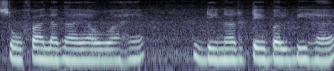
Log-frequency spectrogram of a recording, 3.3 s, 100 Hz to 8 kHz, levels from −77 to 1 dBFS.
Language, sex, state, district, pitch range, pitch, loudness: Hindi, female, Gujarat, Valsad, 195-205 Hz, 200 Hz, -16 LUFS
